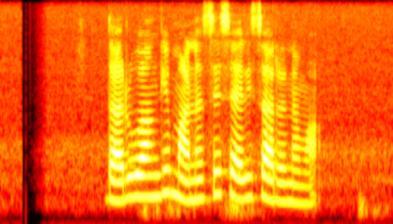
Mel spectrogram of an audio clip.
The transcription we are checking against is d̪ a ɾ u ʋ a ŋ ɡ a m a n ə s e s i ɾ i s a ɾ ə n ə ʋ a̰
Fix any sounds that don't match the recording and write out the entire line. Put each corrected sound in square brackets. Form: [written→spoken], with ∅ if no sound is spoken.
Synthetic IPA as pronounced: d̪ a ɾ u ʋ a ŋ ɡ [a→e] m a n ə s e s [i→æ] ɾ i s a ɾ ə n ə ʋ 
